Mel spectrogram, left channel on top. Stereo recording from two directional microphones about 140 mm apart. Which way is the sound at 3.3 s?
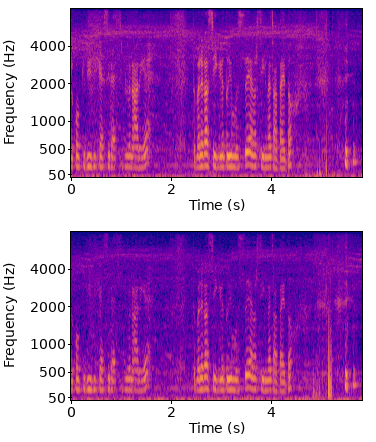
20° left (ahead or behind).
